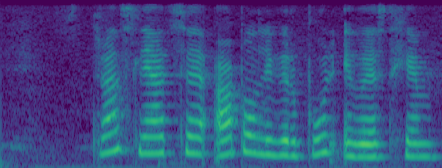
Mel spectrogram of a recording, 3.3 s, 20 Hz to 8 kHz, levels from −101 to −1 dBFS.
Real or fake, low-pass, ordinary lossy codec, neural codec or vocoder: real; 7.2 kHz; Opus, 64 kbps; none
